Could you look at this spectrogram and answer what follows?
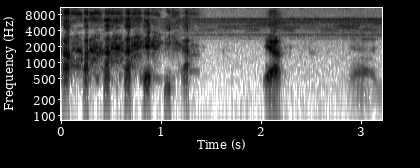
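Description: Cricket chirping sound effect plays as a rhythmic series of quick, bright pulses, loud and close, then pauses before a single sharp chirp and a softer trill.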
